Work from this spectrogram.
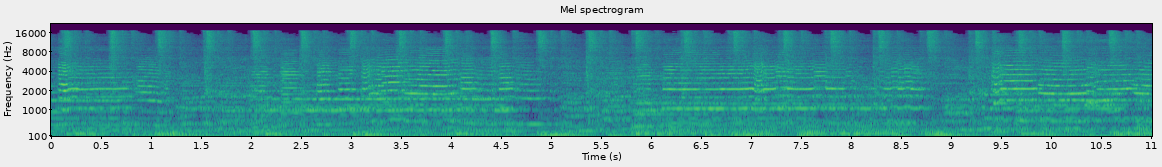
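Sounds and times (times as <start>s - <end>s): bass and drums: 0.0s - 11.0s
choir singing chords: 0.0s - 11.0s
saxophone: 0.0s - 11.0s.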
